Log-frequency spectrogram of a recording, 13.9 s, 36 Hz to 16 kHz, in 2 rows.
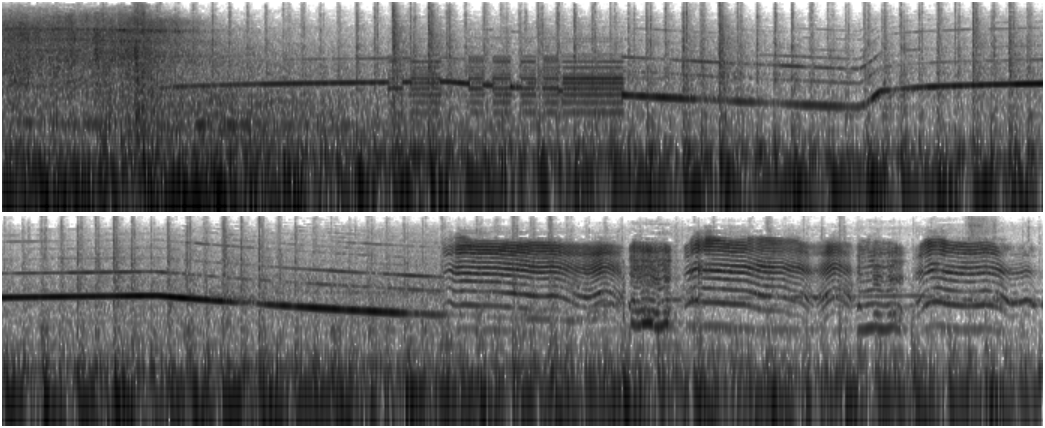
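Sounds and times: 
low engine rumble: 0.0s - 13.8s
rising and falling siren-like tone: 1.0s - 9.9s
newborn baby crying: 9.8s - 13.8s.

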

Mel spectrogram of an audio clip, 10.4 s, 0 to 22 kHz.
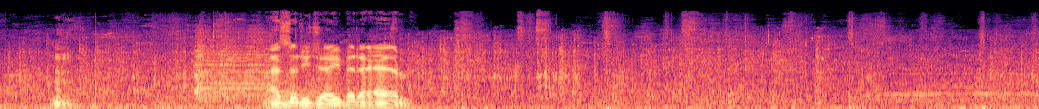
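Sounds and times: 
train rumbling with a steady mechanical roar: 0.0s - 10.3s
speech: 0.5s - 1.0s, 2.7s - 4.2s
train horn sounding short harmonic blasts: 1.9s - 3.0s, 8.8s - 10.3s.

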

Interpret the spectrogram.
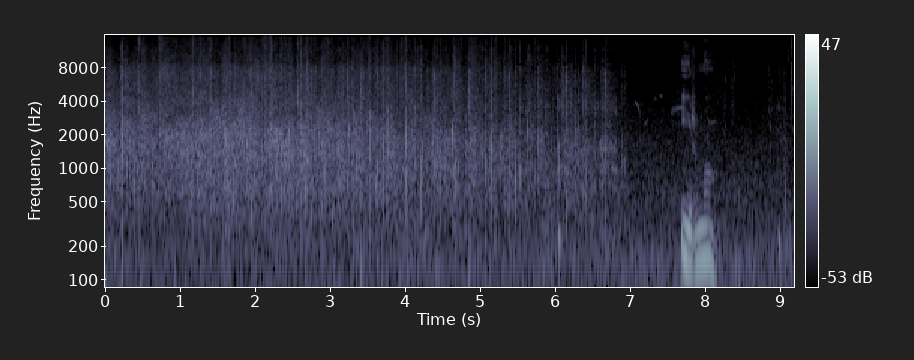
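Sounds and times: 
audience applauding at a school gathering: 0.0s - 7.1s
speech: 7.7s - 8.2s.

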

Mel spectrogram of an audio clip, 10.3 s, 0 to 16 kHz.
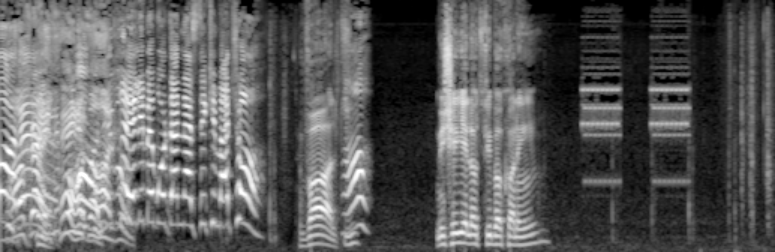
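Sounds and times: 
speech: 0.4s - 2.0s, 2.8s - 5.0s, 5.8s - 7.4s
telephone ringing in electronic bursts: 7.8s - 9.4s.

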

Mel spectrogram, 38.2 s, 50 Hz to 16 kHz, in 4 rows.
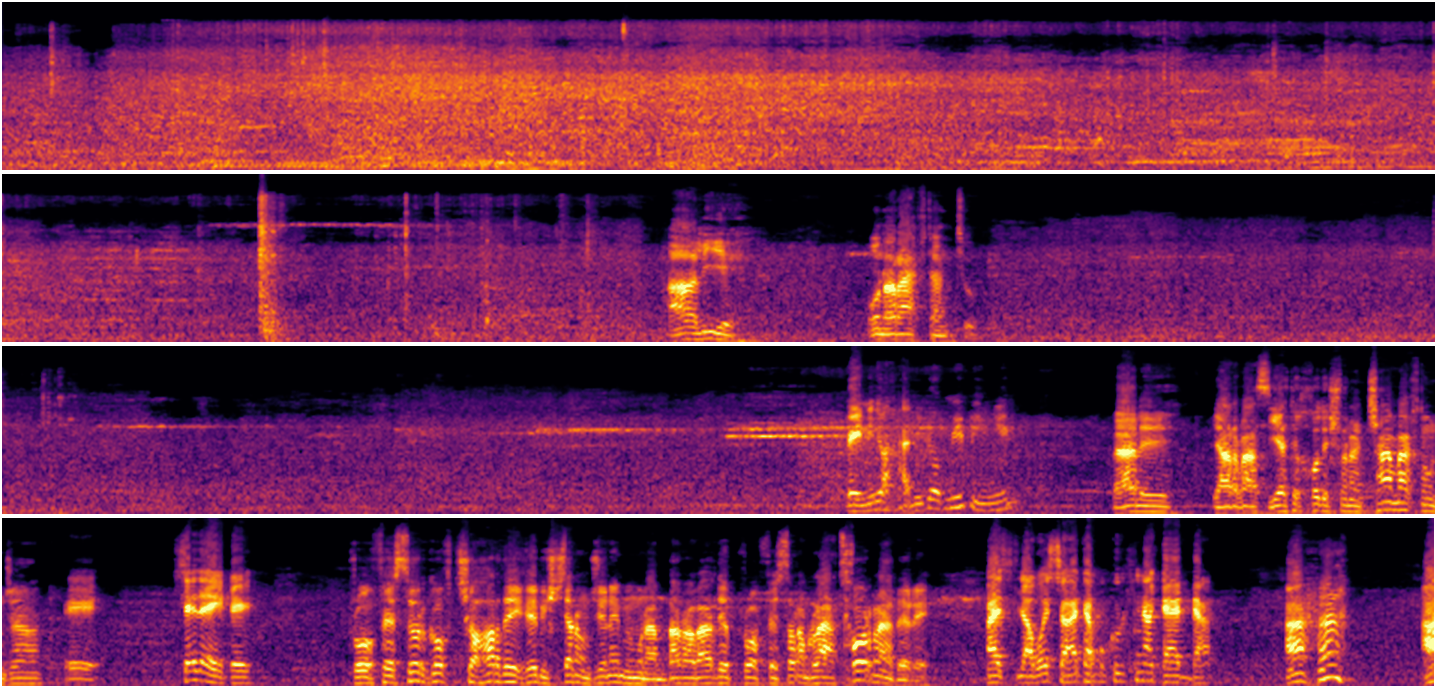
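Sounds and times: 
old worn-out car driving with engine and road noise: 0.2s - 13.6s
speech: 14.2s - 14.6s, 15.4s - 16.2s, 24.8s - 30.4s, 31.0s - 38.1s.

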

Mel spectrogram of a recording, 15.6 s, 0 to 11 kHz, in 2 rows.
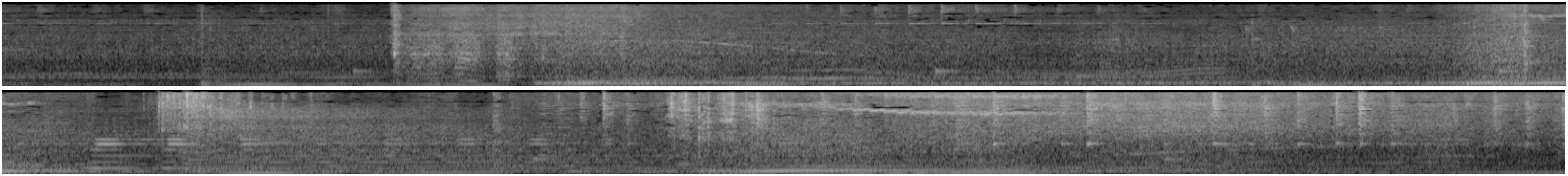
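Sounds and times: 
car engine starting and revving: 1.7s - 15.6s.

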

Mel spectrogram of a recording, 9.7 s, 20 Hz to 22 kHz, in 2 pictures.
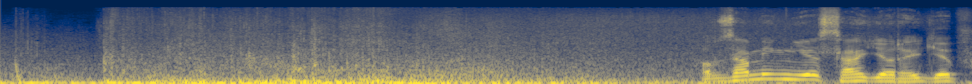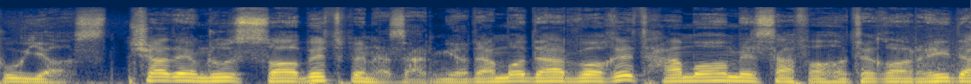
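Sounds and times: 
volcanic eruption booming with low roar and rumbling blasts: 0.0s - 4.2s
speech: 3.6s - 9.7s.

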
